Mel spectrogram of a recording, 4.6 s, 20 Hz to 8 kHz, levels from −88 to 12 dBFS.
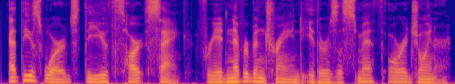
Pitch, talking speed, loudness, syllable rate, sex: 110 Hz, 265 wpm, -19 LUFS, 5.8 syllables/s, male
